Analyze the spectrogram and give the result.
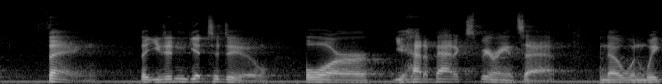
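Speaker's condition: No condition

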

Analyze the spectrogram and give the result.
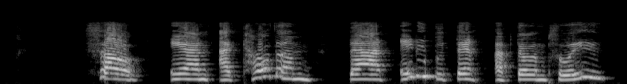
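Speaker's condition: Deaf, cochlear implant user; uses cochlear implant

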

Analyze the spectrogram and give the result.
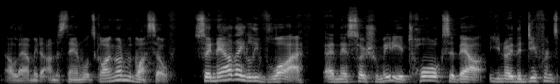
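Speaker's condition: No condition

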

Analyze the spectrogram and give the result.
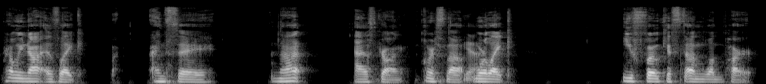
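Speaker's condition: Bilateral cleft lip and palate, complete bilateral cleft lip and palate

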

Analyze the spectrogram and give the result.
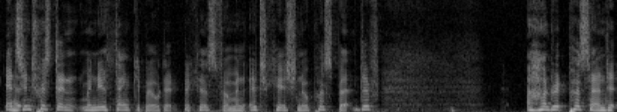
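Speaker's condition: Deafness; brown cochlear implant on side of head, once damaged by water from hose and repaired

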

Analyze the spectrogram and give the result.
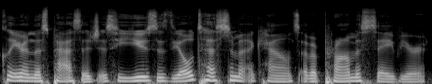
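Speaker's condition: No condition

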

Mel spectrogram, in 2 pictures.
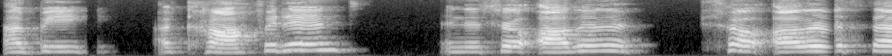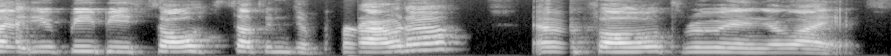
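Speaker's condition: Down syndrome; born without esophagus

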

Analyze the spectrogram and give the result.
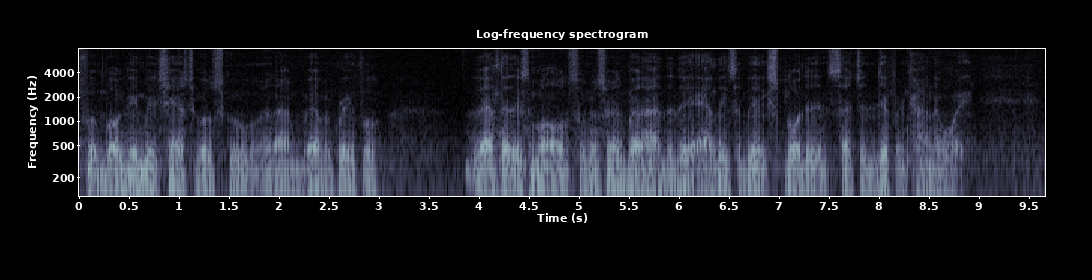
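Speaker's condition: Parkinson's disease; speech therapy

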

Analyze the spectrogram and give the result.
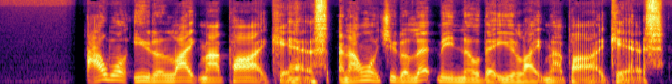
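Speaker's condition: No condition

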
